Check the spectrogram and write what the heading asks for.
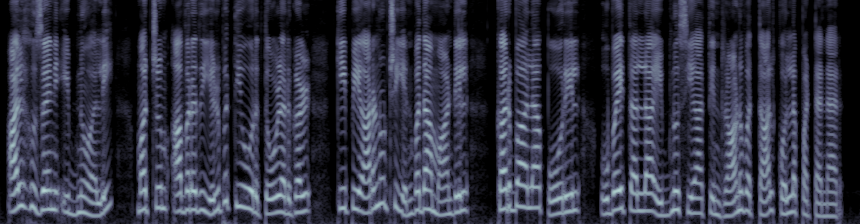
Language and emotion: Tamil, neutral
